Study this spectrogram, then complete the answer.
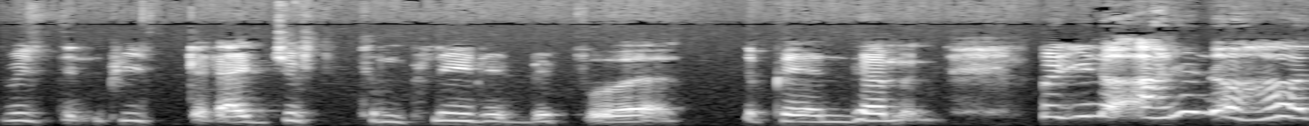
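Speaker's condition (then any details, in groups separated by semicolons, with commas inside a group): Deafness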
